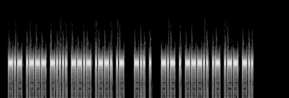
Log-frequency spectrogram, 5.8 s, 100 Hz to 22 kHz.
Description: Morse code, heard as a keyed tone, about 40 wpm, 700 Hz. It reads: KJ6QPA DE KE8AWD
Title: USA Callsign DE Callsign - 6 Characters - 40wpm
